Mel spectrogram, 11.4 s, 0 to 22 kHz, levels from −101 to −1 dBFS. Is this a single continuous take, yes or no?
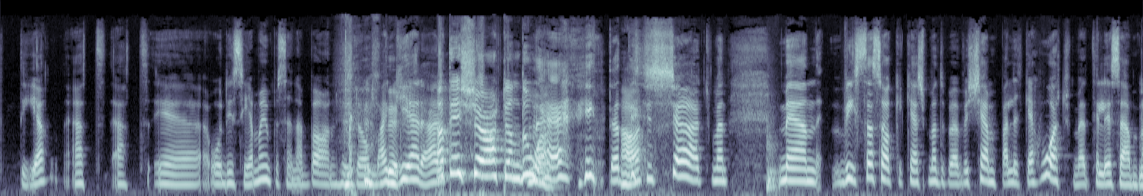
yes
